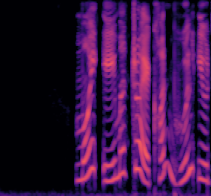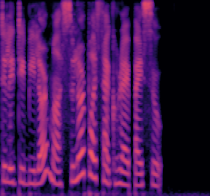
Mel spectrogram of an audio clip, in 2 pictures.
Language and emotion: Assamese, happy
